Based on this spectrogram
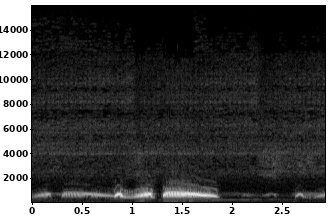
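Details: Energetic spotted dove cooing meant to lure other doves: soft introductory coos build to a louder stressed note and a long, slightly falling coo, followed by the start of another phrase.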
